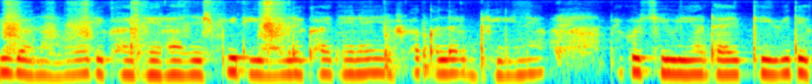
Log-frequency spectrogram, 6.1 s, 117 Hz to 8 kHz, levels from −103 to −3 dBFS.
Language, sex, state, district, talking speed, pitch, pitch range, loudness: Hindi, female, Bihar, Jahanabad, 255 wpm, 200 Hz, 195-205 Hz, -19 LUFS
